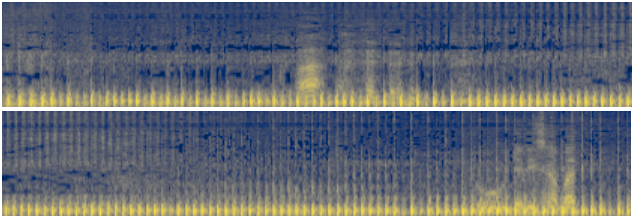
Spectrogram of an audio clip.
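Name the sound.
motorcycle passing on a narrow village road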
